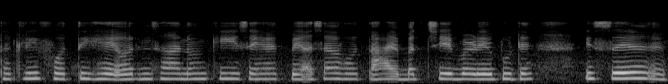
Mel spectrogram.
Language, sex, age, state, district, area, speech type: Urdu, female, 18-30, Telangana, Hyderabad, urban, spontaneous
